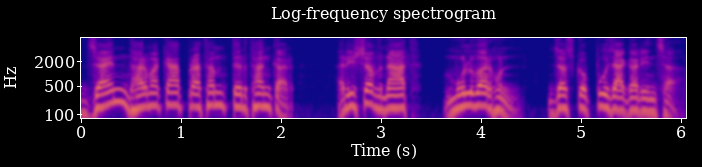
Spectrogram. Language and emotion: Nepali, neutral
